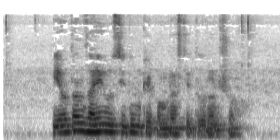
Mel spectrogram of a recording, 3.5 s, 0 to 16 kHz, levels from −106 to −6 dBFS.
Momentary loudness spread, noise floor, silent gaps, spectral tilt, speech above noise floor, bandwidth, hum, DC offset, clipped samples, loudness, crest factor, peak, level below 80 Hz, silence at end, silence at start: 15 LU; -60 dBFS; none; -6.5 dB/octave; 36 dB; 11.5 kHz; none; under 0.1%; under 0.1%; -24 LUFS; 18 dB; -8 dBFS; -56 dBFS; 0.45 s; 0.65 s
